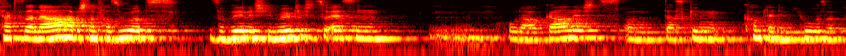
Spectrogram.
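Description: Amid noticeable background noise and audible room echo, a woman speaks at a fairly slow pace with monotone, flat intonation and long, frequent pauses. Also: medium pitch for a woman. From East Belgium. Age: 20s. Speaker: coaching client. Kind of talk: testimony. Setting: office.

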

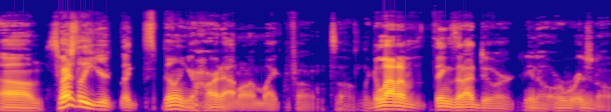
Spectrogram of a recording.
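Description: A man with an American accent speaks at a fairly quick pace with hardly any pauses, his very deep, low voice carrying vocal fry and lively intonation. His loudness swings a lot, and the sound is dry and close with no echo. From Lancaster, Pennsylvania. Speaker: performer and event host. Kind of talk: casual interview. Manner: animated.

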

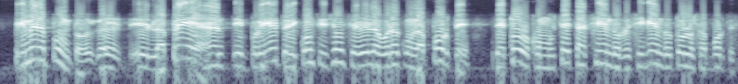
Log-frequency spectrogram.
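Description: In a raised, projected voice, the speaker moves at a fairly quick pace with lively intonation and a dry, close sound with no echo. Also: man, high pitch for a man. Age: 50s. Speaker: caller, social activist. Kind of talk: call-in opinion. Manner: halting, repeats words.

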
